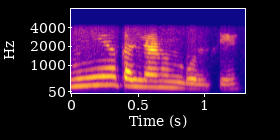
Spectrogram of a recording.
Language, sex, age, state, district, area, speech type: Marathi, female, 45-60, Maharashtra, Thane, rural, conversation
